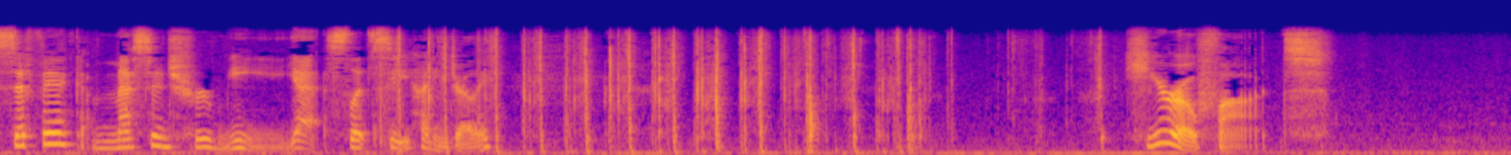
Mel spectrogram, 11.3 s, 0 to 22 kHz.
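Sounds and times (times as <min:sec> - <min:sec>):
speech: 0:00.0 - 0:04.1, 0:08.6 - 0:10.0
tarot cards shuffled by hand: 0:02.8 - 0:08.5.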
